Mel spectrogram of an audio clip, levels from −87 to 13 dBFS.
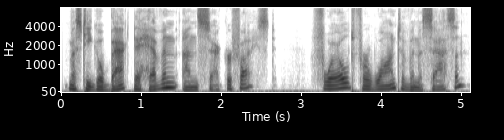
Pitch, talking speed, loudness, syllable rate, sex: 125 Hz, 150 wpm, -17 LUFS, 4.8 syllables/s, male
